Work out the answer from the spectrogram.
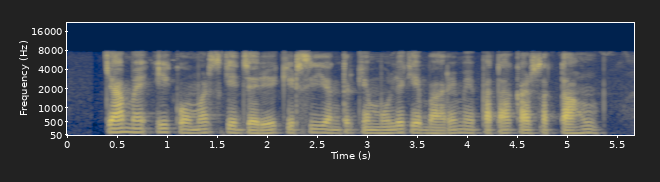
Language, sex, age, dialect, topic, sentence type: Hindi, male, 18-24, Marwari Dhudhari, agriculture, question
